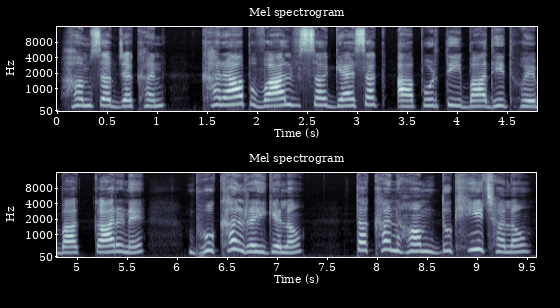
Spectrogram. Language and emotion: Maithili, sad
